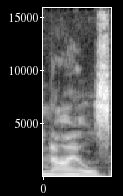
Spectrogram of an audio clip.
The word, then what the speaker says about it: Niall: Niall is supposed to be yeah, Nile. Nile.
